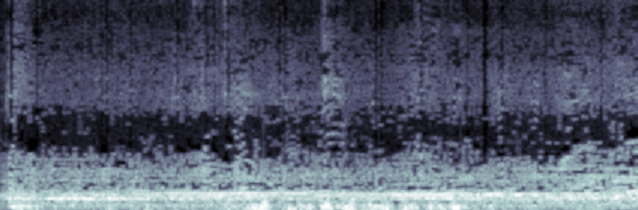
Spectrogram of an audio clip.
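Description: Isha call to prayer from a distant mosque loudspeaker, one long held note, over a steady rumble of outdoor street noise picked up by a phone.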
